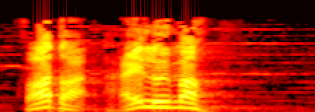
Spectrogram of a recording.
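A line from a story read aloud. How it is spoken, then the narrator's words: Sudden changed-tone loud shout. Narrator (Vietnamese): Bỗng nhiên La Sát đổi giọng quát to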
